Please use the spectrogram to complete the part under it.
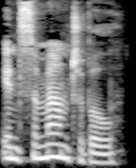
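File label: "insurmountable", British English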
